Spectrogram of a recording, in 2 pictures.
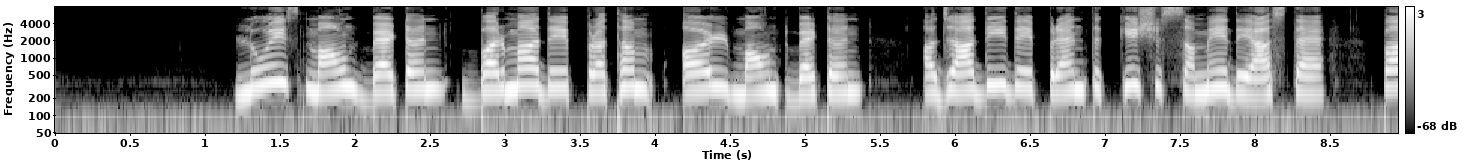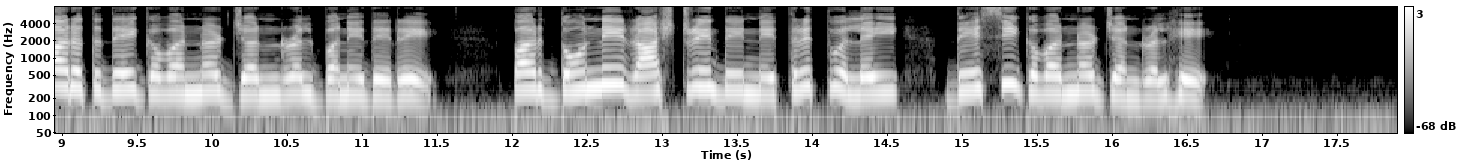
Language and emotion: Dogri, neutral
